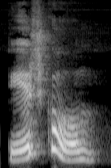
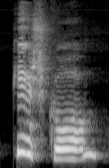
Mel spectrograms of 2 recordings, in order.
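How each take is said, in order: First: Пешком. falling and final; flat statement. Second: Пешком? asked with a rising tune; questioning rise. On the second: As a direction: lift the end of Пешком? in surprise. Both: Acted.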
